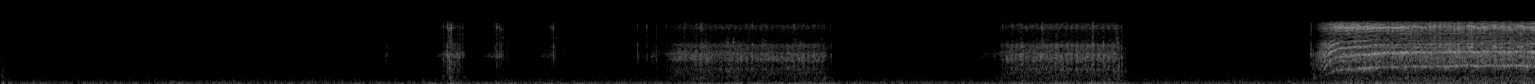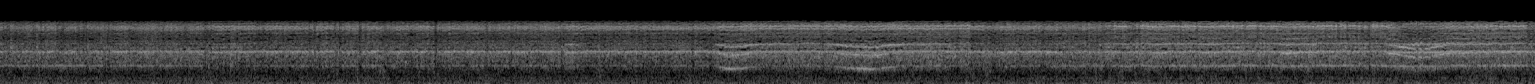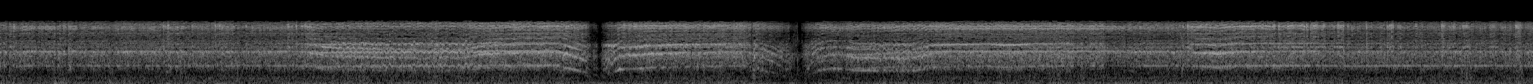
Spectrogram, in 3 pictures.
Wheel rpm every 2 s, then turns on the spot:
0, 0, 0, 20, 10, 20, 70, 230, 230, 230, 230, 230, 230, 230, 220, 230, 230, 210, 180, 150, 230, 230, 230.
6-12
